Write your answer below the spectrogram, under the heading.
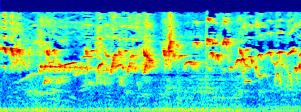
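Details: Loud-voiced caged white-rumped shama bred for song contests, pouring out a dense run of high whistles and rasping notes over a constant low hum.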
